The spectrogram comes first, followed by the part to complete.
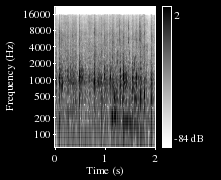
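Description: Paper towel rubbing and rustling inside a damp plastic bento box as it is wiped dry, with a run of small irregular clicks and knocks from the plastic box.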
